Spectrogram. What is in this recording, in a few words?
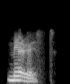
"Marist", Indian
